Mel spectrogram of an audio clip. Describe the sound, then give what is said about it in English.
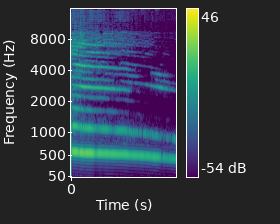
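A single wolf howl, one long sustained tone that sinks slowly in pitch, loud, with no talking or other sounds around it. “And let me tell you, I am a proud member of the Wolf Pack. Let me hear it.”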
